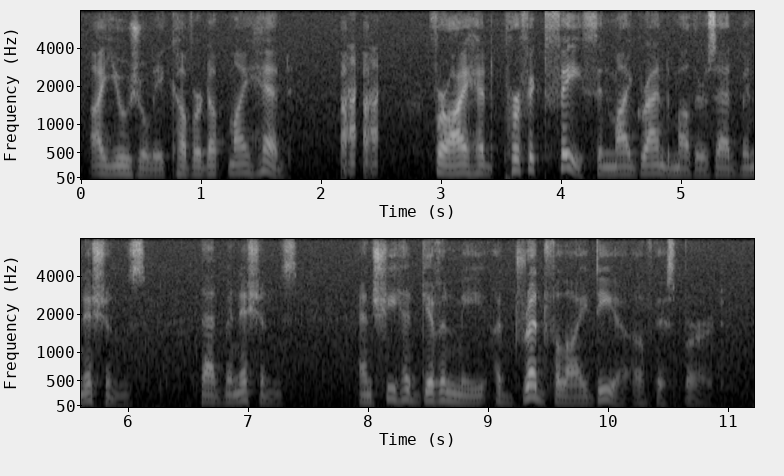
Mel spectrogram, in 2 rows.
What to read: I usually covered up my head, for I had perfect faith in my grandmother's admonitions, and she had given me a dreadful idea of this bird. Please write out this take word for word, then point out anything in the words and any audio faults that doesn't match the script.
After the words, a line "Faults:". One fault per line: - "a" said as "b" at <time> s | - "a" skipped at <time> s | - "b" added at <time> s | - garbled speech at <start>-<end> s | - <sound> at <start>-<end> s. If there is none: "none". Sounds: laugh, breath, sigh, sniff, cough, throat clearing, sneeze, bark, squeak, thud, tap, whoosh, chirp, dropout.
I usually covered up my head, for I had perfect faith in my grandmother's admonitions admonitions, and she had given me a dreadful idea of this bird.
Faults:
- laugh at 2.2-2.5 s
- "admonitions" added at 6.6 s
